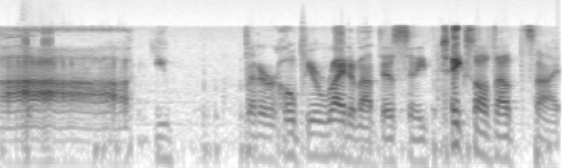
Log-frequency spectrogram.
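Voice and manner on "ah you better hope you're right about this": frustrated, exasperated, annoyed long drawn-out ah. A game master voicing a character after a persuasion roll, frustrated and annoyed. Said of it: "He seems just more frustrated and annoyed".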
